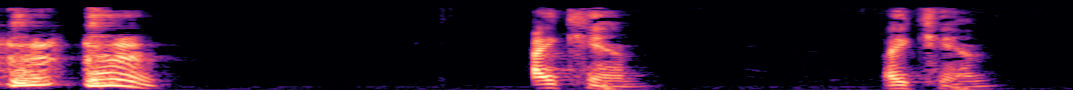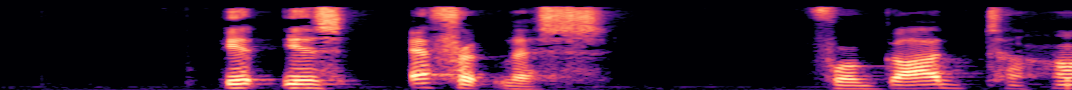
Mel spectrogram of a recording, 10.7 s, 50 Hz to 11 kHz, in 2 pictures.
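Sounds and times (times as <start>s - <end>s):
person clearing their throat: 0.0s - 0.9s
speech: 2.7s - 3.3s, 4.4s - 5.1s, 6.5s - 8.4s, 9.5s - 10.7s.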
